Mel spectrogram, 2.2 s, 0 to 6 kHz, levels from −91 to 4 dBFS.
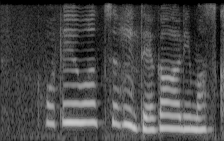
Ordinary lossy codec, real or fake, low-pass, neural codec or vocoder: none; fake; 5.4 kHz; codec, 16 kHz, 1 kbps, X-Codec, HuBERT features, trained on LibriSpeech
